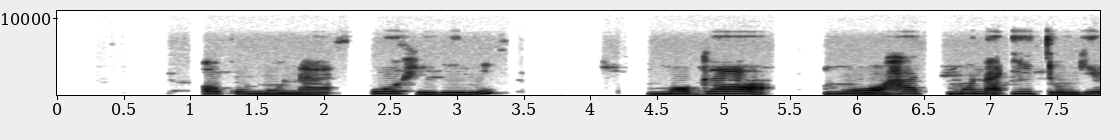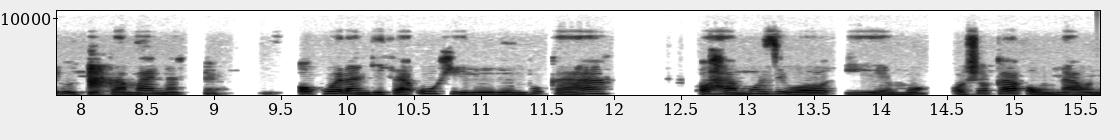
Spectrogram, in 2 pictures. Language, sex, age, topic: Oshiwambo, female, 25-35, agriculture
